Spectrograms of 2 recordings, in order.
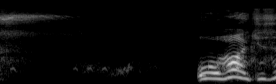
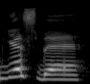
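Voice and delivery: usual speaking voice

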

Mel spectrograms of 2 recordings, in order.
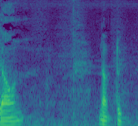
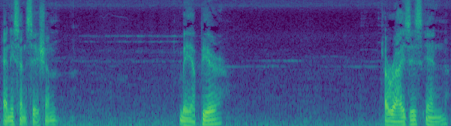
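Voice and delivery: guided meditation; 4 dB quieter than usual. Acted. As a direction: ease them into stillness, one phrase at a time. Teacher leads silent meditation.

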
